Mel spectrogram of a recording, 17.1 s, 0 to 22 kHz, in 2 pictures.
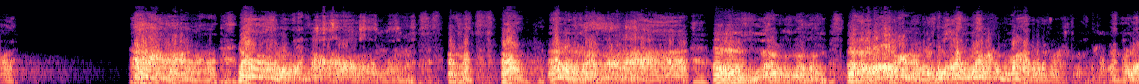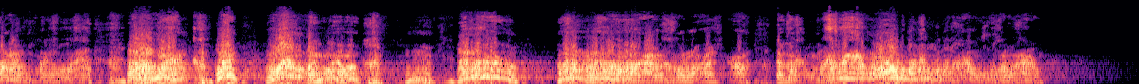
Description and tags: AaA Zombie 2
If you use this audio I'd love to see the finished product.
Zombies, growling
